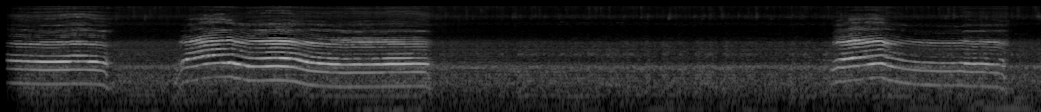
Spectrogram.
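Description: A male Himalayan cat in heat gives long, drawn-out yowling mating calls, rising then sliding down.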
